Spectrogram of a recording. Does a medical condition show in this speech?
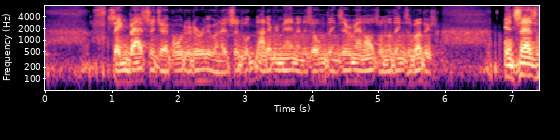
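Yes: laryngectomy; says used to serve God with voice.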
